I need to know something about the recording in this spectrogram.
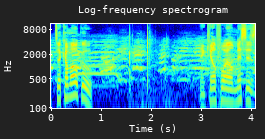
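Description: A softball smacks into a catcher's mitt.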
